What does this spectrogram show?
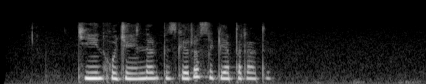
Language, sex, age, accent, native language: Uzbek, female, 18-24, Samarqand, Uzbek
